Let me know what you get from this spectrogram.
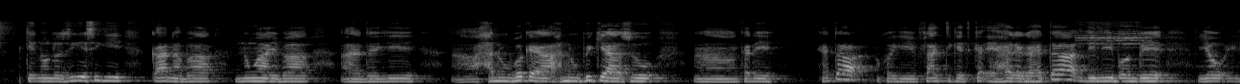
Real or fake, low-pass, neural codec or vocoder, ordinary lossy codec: real; none; none; none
